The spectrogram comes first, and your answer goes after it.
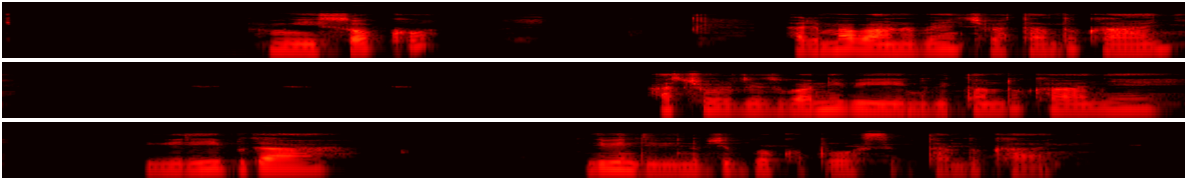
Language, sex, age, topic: Kinyarwanda, female, 25-35, finance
